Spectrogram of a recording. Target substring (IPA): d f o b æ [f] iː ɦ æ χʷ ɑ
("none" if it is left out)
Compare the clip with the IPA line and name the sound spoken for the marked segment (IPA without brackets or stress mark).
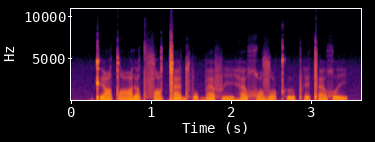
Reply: f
